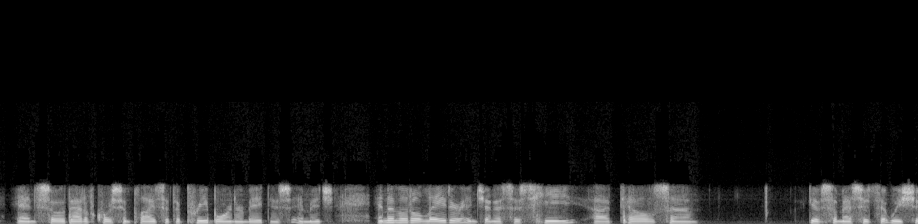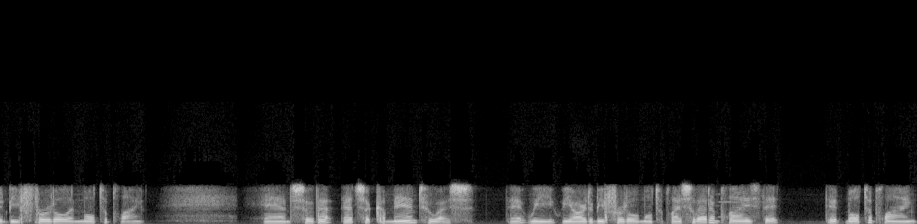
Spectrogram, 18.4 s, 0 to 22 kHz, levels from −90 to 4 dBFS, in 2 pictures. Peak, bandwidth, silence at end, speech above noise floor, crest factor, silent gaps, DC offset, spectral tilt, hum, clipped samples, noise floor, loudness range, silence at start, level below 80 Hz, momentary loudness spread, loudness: -4 dBFS; 4.2 kHz; 0 s; 41 dB; 16 dB; none; under 0.1%; -8 dB/octave; none; under 0.1%; -60 dBFS; 3 LU; 0.15 s; -58 dBFS; 11 LU; -19 LUFS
